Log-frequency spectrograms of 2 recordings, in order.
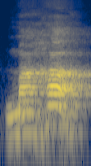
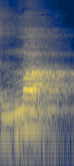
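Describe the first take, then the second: First: Maha sounded as two syllables, ma-ha; demonstrating the wrong two-syllable maha; wrong version. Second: Ma as one short syllable with a slight breath at the end; the right one-syllable ma; correct version. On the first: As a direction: say maha split in two, the mistake to avoid. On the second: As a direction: fold it into a single ma. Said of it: "It's just ma". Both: Shown as a demonstration.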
